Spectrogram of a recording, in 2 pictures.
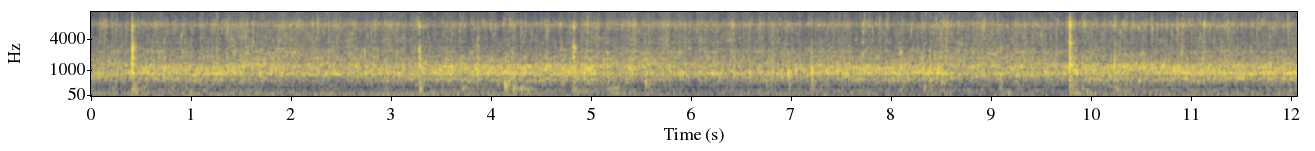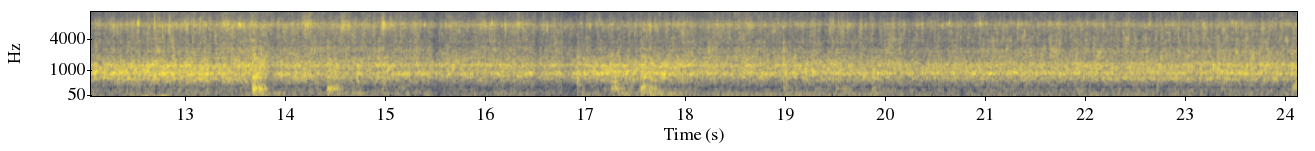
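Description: Water poured into a pan of katla fish curry with poppy seed paste and fried spices, a steady sizzling, hissing wash with soft trickling that runs continuously and evenly, close by with no voices.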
